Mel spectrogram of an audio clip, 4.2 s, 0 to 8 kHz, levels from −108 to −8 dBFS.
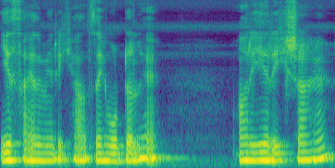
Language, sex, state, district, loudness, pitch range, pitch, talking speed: Hindi, male, Delhi, New Delhi, -15 LUFS, 140-170 Hz, 150 Hz, 155 wpm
